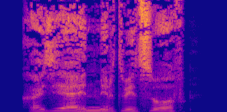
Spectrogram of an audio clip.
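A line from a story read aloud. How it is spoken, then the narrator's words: Creaky voice. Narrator (Russian): проскрипел он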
